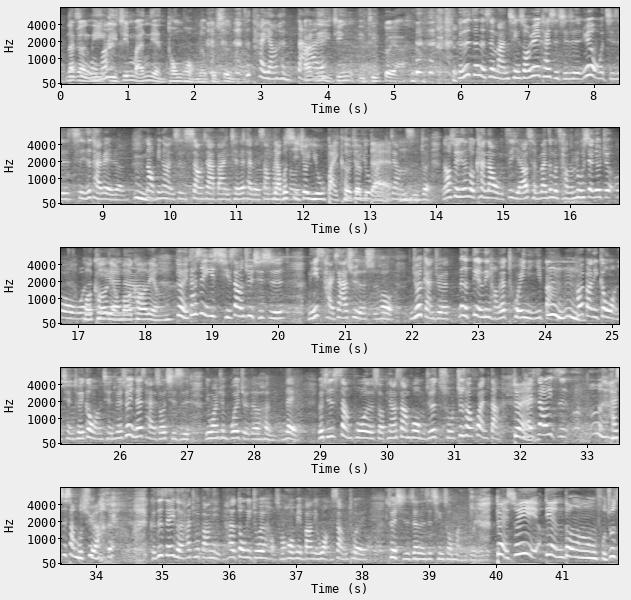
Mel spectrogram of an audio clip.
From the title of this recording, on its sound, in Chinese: 2022 Taipei Cycle台北國際自行車展-Live Podcast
